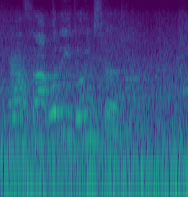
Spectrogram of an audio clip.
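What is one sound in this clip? A woman speaks close by.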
